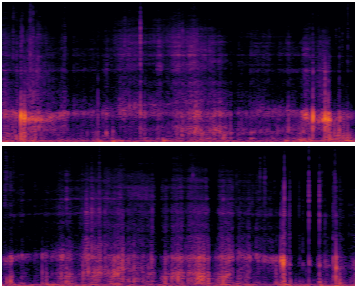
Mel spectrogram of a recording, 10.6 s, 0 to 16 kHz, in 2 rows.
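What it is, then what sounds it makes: Plastic cosmetic jar. Long nails scratch and tap the side of a closed, medium white plastic cream jar with a blue screw lid, held in the hand. A steady scraping rustle carries a hollow tone around 700 Hz, broken by a few sharper, louder taps that die away at once.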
